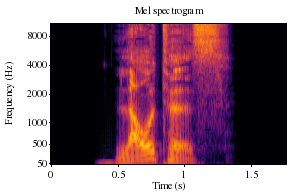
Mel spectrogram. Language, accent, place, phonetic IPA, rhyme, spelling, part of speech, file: German, Germany, Berlin, [ˈlaʊ̯təs], -aʊ̯təs, Lautes, noun, De-Lautes.ogg
- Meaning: genitive singular of Laut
